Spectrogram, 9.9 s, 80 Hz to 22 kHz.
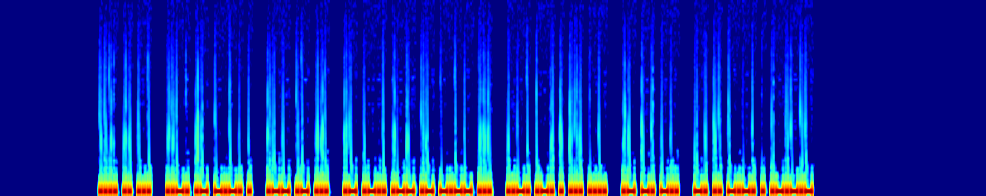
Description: Morse code, heard as a keyed tone, about 50 wpm, 700 Hz. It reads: HIS FACE WAS ALWAYS FRESH AND NICE.
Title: Sentences from Top 1200 Words 50wpm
